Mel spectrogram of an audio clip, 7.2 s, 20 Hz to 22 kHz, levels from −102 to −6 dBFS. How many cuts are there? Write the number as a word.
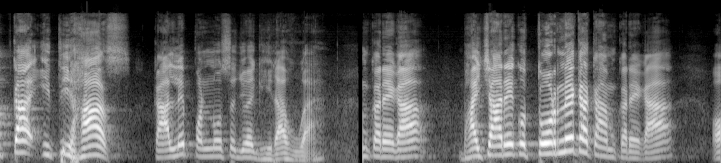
one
